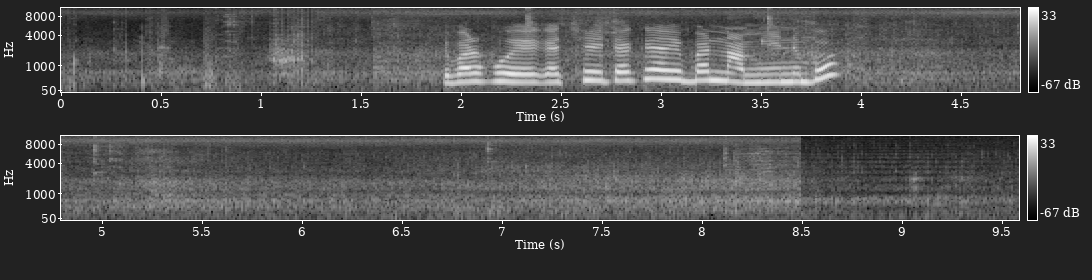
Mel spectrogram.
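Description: Thick sauce bubbles and simmers in a pan.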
